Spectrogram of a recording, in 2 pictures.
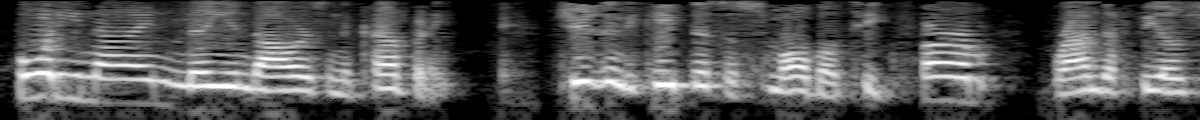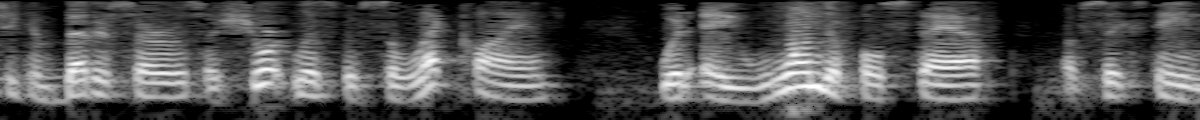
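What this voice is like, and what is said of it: Mild New York accent, radio voice. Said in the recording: “radio voice ... that old New York accent ... I like that New York accent ... it's very small. It's not, you know, soprano-like”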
